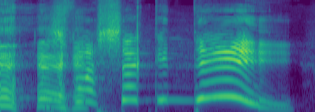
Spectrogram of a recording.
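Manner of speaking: high, slow and a bit sheepish; new guy explaining himself to a coworker, high and sheepish. Retold or imitated. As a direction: sound small and apologetic, drawn out.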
